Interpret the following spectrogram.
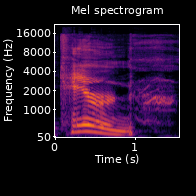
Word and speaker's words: Cairn: Oh wait, you mean Cairn? Yes, Cairn. Although I guess you pronounce Karen the same way.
